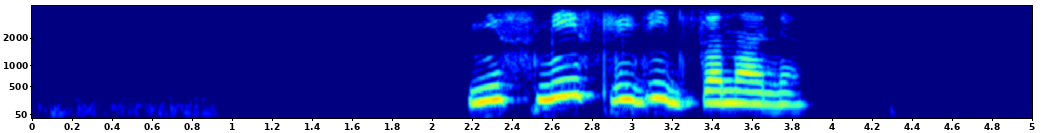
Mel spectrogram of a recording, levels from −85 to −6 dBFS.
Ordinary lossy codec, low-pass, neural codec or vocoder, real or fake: none; 3.6 kHz; none; real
